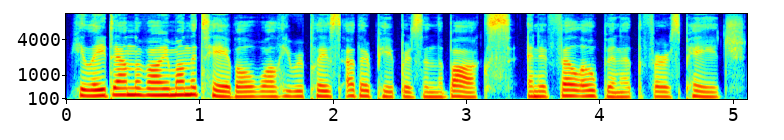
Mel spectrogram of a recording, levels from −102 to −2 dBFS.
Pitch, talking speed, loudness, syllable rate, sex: 205 Hz, 280 wpm, -17 LUFS, 6.8 syllables/s, female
